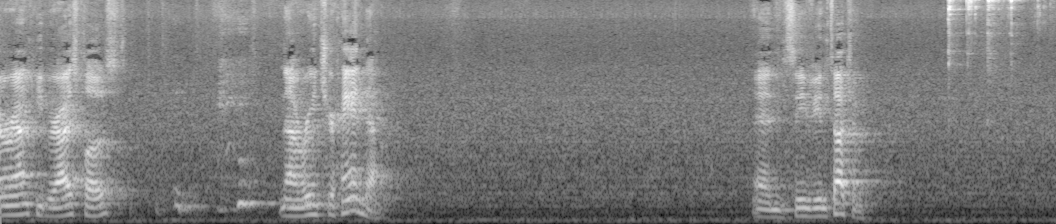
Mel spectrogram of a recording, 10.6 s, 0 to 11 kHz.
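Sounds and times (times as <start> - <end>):
speech: 0.0 - 4.0, 7.5 - 8.8
keys jingling: 9.4 - 10.5.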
